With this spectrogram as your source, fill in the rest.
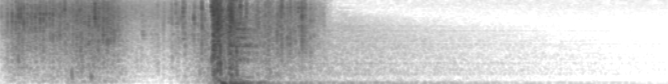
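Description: A heavy thud lands with a booming rumble that slowly fades.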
